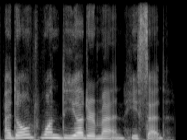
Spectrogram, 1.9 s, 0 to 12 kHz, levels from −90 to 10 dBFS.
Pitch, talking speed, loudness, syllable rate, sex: 210 Hz, 255 wpm, -18 LUFS, 5.4 syllables/s, female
